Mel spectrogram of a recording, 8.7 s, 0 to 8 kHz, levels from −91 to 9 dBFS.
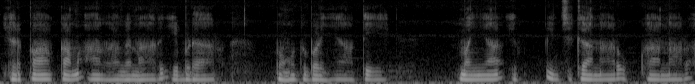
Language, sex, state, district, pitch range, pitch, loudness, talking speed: Sadri, male, Chhattisgarh, Jashpur, 110-120 Hz, 115 Hz, -43 LUFS, 75 wpm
